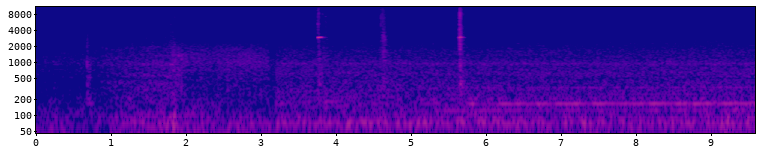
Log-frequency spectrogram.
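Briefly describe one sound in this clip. A train engine hums and rumbles steadily.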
